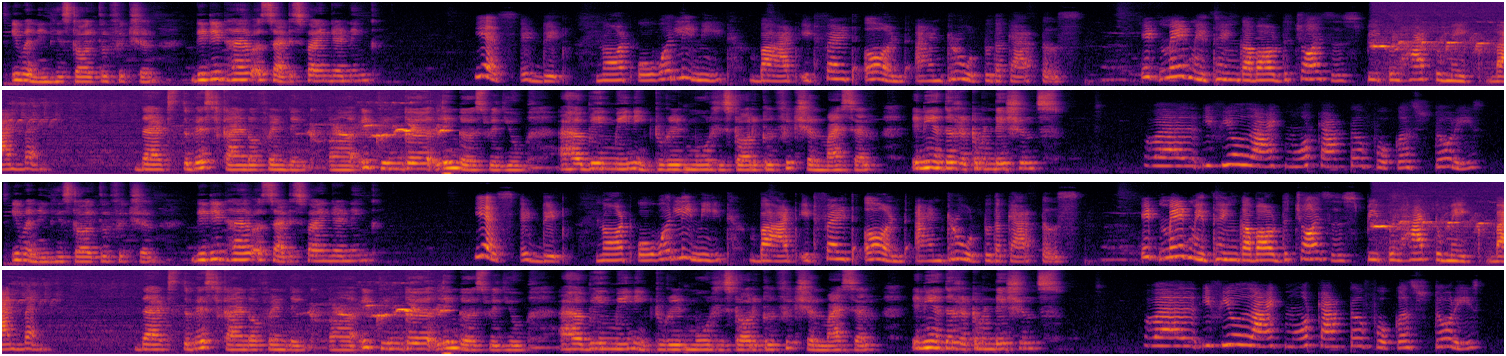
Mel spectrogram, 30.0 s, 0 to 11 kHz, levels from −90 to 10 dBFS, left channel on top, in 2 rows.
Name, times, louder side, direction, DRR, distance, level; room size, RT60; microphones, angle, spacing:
voice 1, 0.0-3.7 11.1-11.2 16.3-25.6, left 2 dB, 35° left, 2.6 m, -24 dB
voice 2, 4.7-5.6 5.9-10.7 11.4-15.5 26.4-29.8, right 2 dB, 45° right, 1.4 m, -26 dB
sound 1, 13.7-15.6 15.9-16.0 16.5-17.4 18.0-19.5, equal, 50° left, 3.5 m, -23 dB
7.2 x 5.8 x 3.0 m
head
